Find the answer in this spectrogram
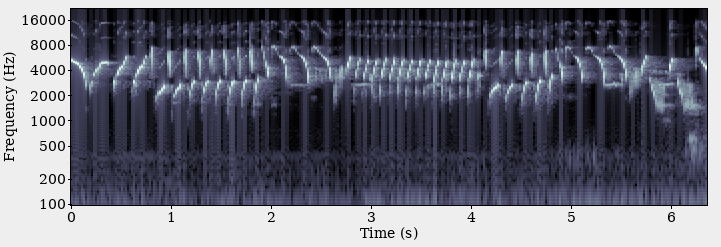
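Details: Canary singing long and continuously as tutor material for young canaries: unbroken chains of fast, evenly repeated chirps, shifting from one trill type to the next, ending in a few sweeping notes.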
